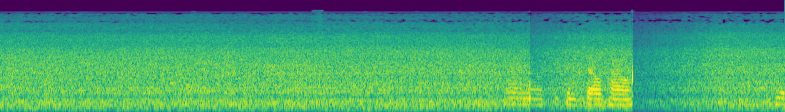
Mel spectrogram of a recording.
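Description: A waterfall roars steadily, close by, outdoors.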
